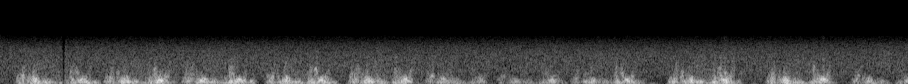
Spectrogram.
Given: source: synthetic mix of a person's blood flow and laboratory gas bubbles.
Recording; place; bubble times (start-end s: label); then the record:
Doppler ultrasound of blood flow; precordium
no bubbles
From the record:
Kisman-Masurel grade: 000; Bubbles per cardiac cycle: 0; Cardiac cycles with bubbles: 0%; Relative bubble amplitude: no bubbles discernible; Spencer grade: 0 (complete lack of bubble signals)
